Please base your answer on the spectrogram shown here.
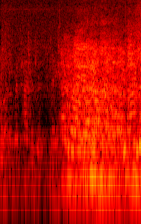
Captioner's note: laughter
